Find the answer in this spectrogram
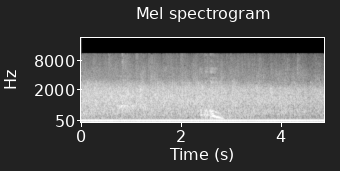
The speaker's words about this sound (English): So stand if you are over 21 years old and you went on this work project. You can do better. Louder. Give them a cheer.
